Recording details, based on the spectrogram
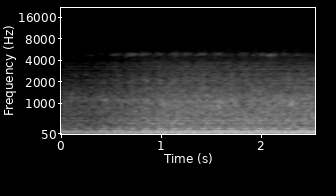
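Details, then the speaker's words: Four-cylinder engine running, cylinder 1 injector deactivated via diagnostic tool: deep drone turns louder and rougher with engine vibration; sound change shows the first-cylinder injector is working properly, rough running with one injector disabled. "और अभी आप सुन पा रहे हो इसका आवाज change हो गया और इंजन में वाइब्रेशन भी हो गया हुआ है। इसका मतलब ये हुआ कि जो फर्स्ट वाले सिलेंडर का इंजेक्टर है वो सही से काम कर रहा है।"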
